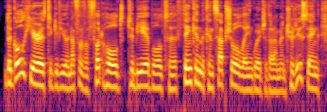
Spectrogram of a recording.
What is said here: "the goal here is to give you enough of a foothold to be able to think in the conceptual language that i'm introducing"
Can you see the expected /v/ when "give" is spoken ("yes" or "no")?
yes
